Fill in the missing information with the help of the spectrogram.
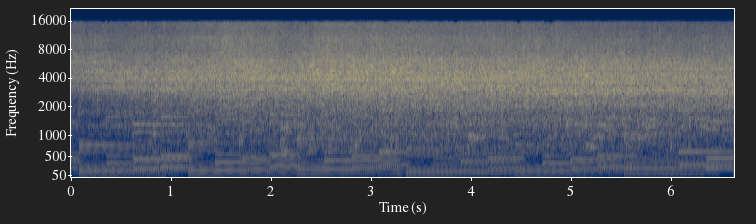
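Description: A little water sizzling up hard in a pan of hot oil tempered with mustard seeds and spices, stirred with a wooden spatula. Background music with sustained notes plays under the sizzle.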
